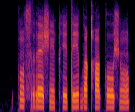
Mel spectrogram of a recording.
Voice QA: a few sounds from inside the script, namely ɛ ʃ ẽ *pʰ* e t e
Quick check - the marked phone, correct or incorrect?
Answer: correct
